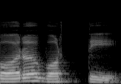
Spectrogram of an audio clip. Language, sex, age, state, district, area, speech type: Odia, male, 30-45, Odisha, Cuttack, urban, read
